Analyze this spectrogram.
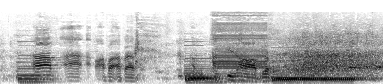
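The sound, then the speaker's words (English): A man speaks in an animated voice, then a loud, harsh game show buzzer cuts in as a panellist's challenge for hesitation and drones steadily for nearly two seconds until the end. “Nobody ever buzzes Derek Nimmo for that.”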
